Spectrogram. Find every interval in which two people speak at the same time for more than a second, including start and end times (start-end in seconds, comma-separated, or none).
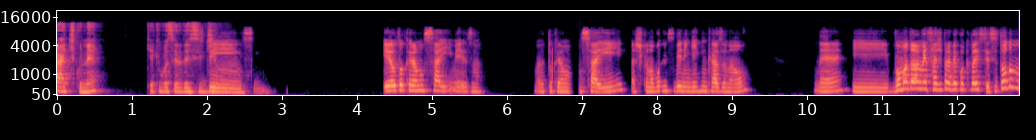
none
